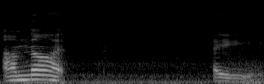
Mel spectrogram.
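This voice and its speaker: A woman voicing a weary, self-loathing animatronic rabbit, halting and often trailing off, in an amateur improvised monologue. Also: medium pitch, slight background noise. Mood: hesitant, awkward.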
